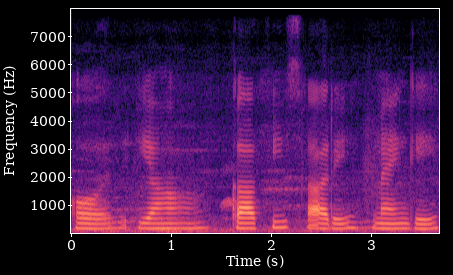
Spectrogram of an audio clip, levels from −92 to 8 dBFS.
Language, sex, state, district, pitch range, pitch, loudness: Hindi, female, Bihar, West Champaran, 175-185 Hz, 180 Hz, -19 LUFS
